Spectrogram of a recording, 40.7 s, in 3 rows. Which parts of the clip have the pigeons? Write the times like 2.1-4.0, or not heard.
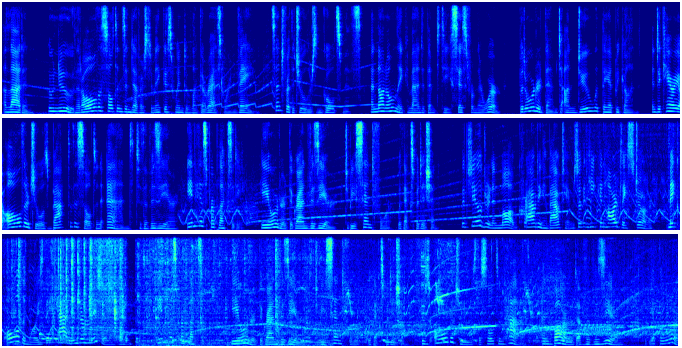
26.9-38.5.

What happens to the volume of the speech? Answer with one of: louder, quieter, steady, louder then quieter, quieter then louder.
steady.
